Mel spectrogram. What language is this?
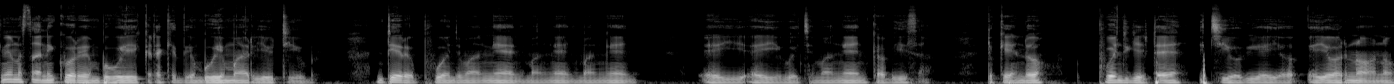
Luo (Kenya and Tanzania)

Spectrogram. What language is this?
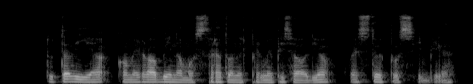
Italian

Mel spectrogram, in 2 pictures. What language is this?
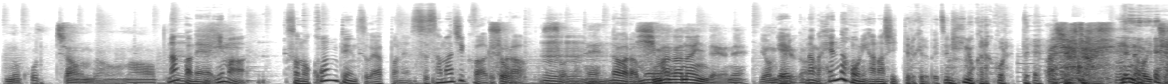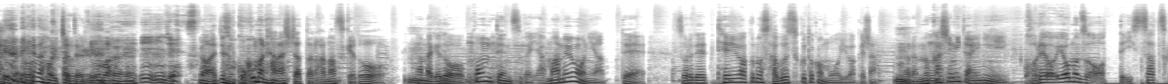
Japanese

